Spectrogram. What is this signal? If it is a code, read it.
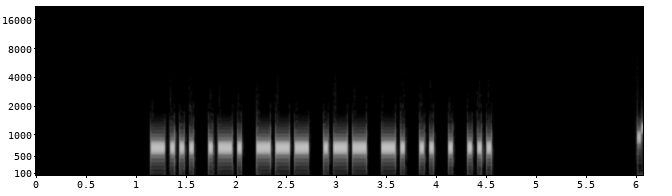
Morse code, heard as a keyed tone, about 25 wpm, 700 Hz. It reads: BROWNIES
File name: practice / 25wpm / Difficult Words with Hints - 25wpm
